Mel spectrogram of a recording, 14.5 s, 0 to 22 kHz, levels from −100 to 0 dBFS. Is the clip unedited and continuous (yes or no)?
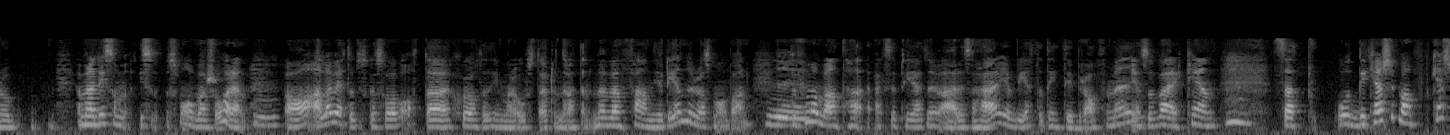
no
